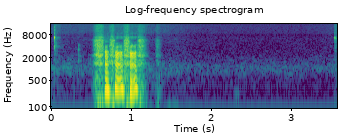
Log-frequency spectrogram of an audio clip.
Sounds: Laughter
